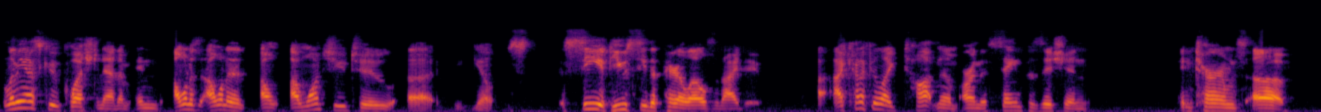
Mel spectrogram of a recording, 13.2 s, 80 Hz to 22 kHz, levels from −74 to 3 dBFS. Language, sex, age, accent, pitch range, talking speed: English, male, 20-39, American, 115-135 Hz, 210 wpm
